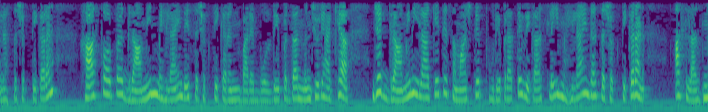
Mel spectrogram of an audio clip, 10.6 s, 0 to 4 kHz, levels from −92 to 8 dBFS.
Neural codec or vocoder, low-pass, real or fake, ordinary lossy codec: none; 3.6 kHz; real; none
